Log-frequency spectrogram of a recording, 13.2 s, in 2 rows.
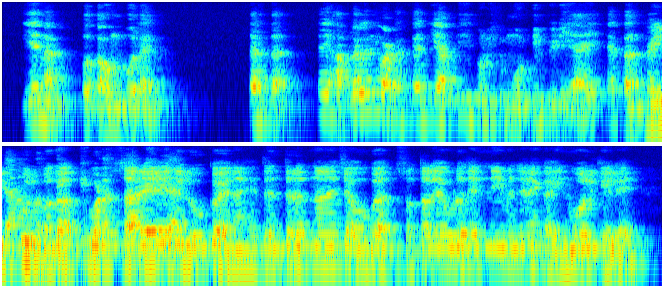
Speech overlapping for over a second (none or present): present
